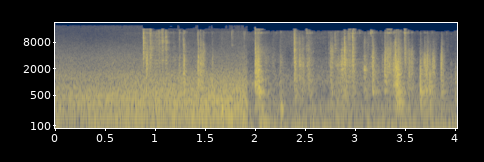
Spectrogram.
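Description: A band unloading drums, cymbals, cables and electronics from a small black trailer behind their car at the Maker Faire on the Brno exhibition grounds: irregular clunks, rattles and metallic clinks over a steady low outdoor rumble, growing busier in the second half. No one speaks.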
